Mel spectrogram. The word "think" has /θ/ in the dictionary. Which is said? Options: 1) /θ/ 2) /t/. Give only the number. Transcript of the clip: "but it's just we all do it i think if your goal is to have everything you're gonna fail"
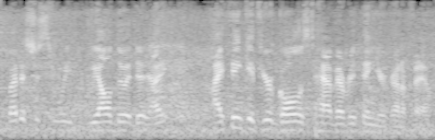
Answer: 1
